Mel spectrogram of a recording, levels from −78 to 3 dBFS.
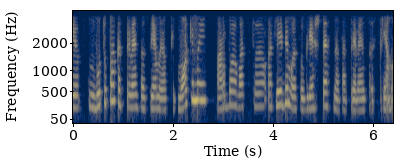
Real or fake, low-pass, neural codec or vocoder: real; 3.6 kHz; none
